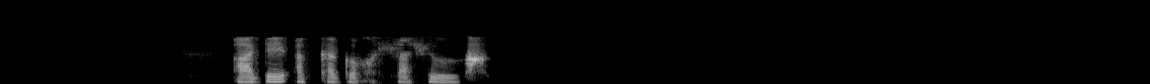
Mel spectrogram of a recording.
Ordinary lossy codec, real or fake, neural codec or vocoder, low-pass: MP3, 24 kbps; real; none; 3.6 kHz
